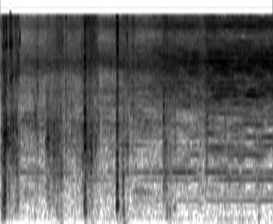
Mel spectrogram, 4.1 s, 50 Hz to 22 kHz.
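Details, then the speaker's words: 1995 Acura Integra, automatic, B20B engine with a B18 distributor, won't start although it gets fuel: faint steady electrical buzzing with the engine off, among handling clicks; source unknown. "Oh no, I want to get this buzzing noise. Oh yeah. Where's it coming from?"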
